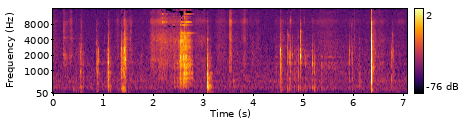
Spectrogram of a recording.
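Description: Handling noise: scattered light clicks and taps of small objects on a tabletop, a brief rustle about two and a half seconds in, and one sharper tap a little after six seconds.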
